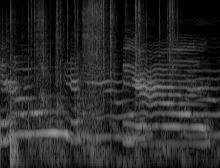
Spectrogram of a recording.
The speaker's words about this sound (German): Sie öffnen die Tür zum Wohnzimmer und... Überraschung! Ja, wen habt ihr denn da mitgebracht? Eine ganze Katzenfamilie? Ich stelle den Korb vor das Sofa.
